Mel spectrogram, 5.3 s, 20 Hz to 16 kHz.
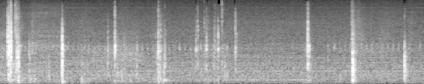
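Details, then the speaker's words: Breville BM0734XL microwave oven bought 2017 (6 years old), magnetron bench-tested with about 13 V across ground and filaments: irregular sharp snaps and crackles over faint hum, current jumping, smoke and smell; internal arcing, magnetron fried. "this magnetron is pooched I can hear arcing inside current going up see smoke I see"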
